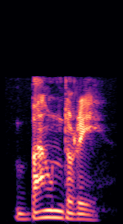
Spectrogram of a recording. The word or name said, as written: boundary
